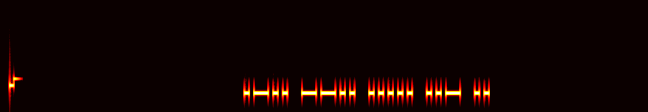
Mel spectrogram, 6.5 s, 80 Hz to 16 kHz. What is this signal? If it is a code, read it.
Morse code, heard as a keyed tone, about 25 wpm, 700 Hz. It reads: LZ5UI
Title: DXCC-100 Call Signs - 5 Characters - 25wpm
